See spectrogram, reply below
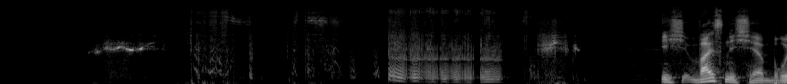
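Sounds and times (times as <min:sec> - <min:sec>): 
person whistling a wavering tone: 0:00.9 - 0:01.8, 0:05.3 - 0:06.0
breathy hisses and raspy sputtering blowing noises: 0:01.0 - 0:05.9
speech: 0:06.6 - 0:07.8.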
